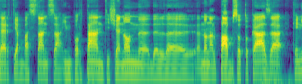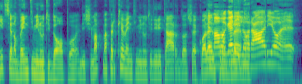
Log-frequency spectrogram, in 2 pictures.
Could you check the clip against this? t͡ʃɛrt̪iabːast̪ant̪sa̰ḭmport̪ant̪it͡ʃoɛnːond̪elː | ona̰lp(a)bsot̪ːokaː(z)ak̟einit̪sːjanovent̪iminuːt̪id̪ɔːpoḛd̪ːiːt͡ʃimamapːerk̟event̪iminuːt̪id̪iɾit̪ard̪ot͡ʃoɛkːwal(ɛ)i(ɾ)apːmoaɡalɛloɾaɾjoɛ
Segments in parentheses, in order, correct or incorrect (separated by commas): correct, correct, correct, incorrect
